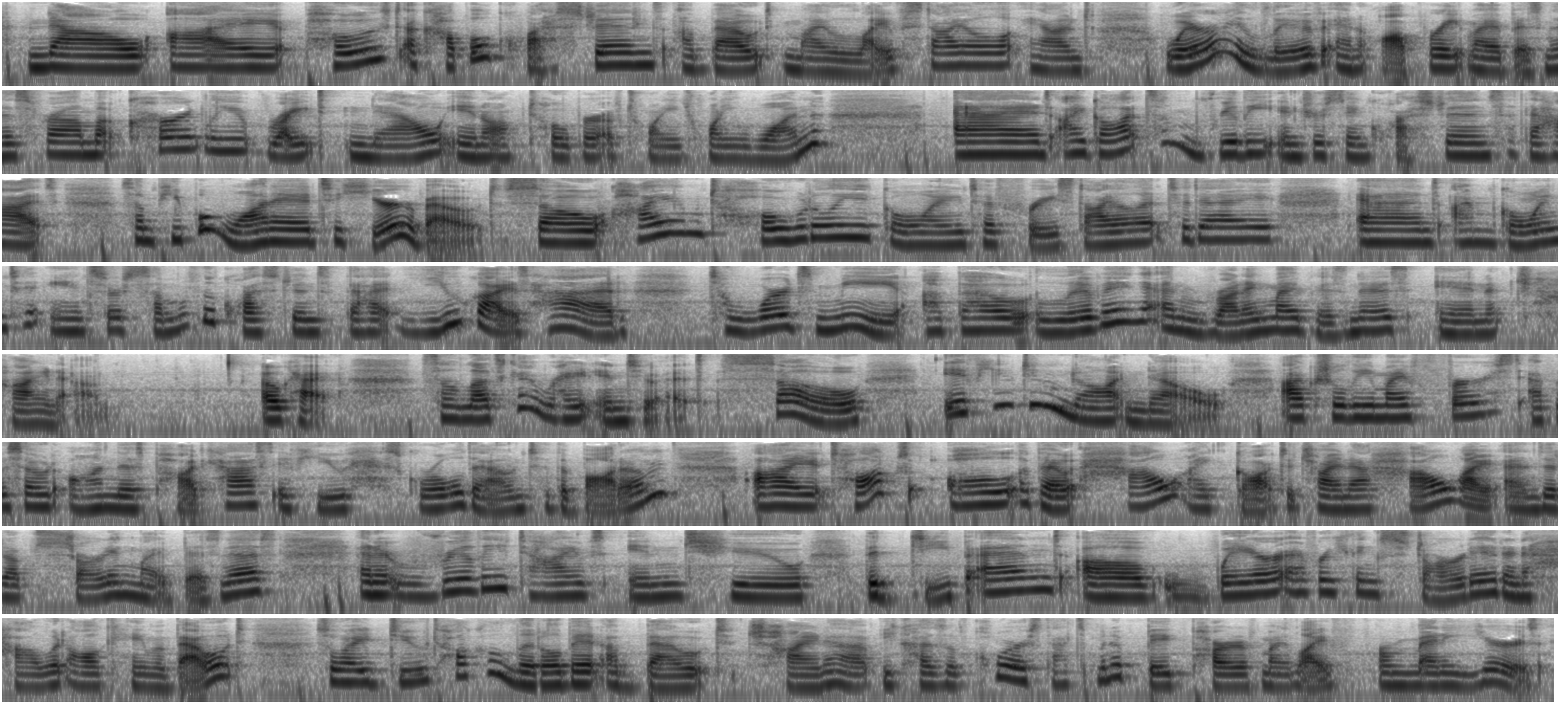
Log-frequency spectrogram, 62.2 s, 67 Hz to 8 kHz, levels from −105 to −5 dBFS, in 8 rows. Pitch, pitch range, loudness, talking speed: 195 Hz, 180-225 Hz, -23 LUFS, 150 wpm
